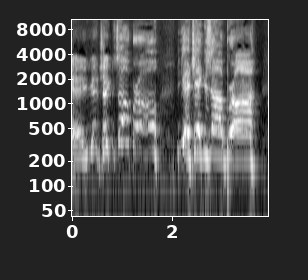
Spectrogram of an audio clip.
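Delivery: excited, high-pitched, eager voice.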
